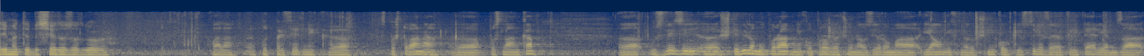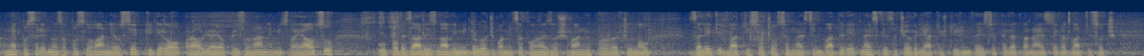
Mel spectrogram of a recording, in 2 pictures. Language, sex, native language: Slovenian, male, Slovenian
